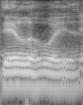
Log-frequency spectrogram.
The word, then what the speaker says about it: De La Hoya: I watched a little clip of De La, how do you say his name? – De La Hoya. – De La Hoya.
